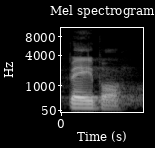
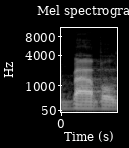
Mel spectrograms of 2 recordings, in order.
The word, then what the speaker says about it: Babel: The story in Genesis, the Tower of Babel, or Babel, depending on your pronunciation, you can see symmetry in the story.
